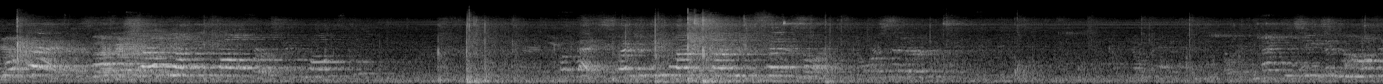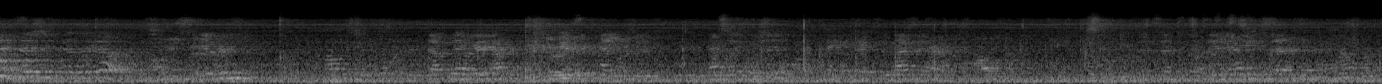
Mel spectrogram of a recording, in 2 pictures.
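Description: Young people talk and call out in a large echoing hall.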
